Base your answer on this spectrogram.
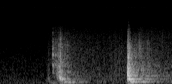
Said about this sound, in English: Seward observes Briggs closing a dresser drawer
